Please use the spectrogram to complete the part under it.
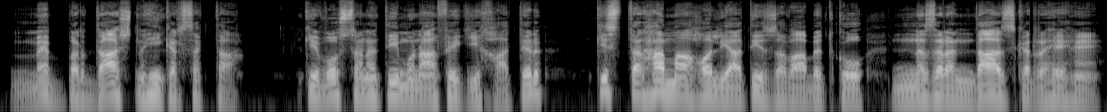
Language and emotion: Urdu, angry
